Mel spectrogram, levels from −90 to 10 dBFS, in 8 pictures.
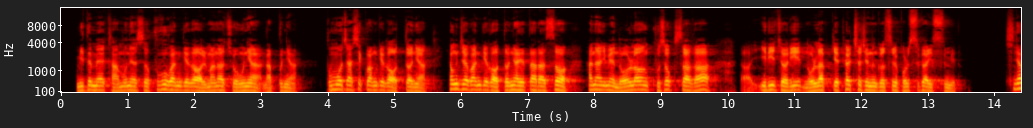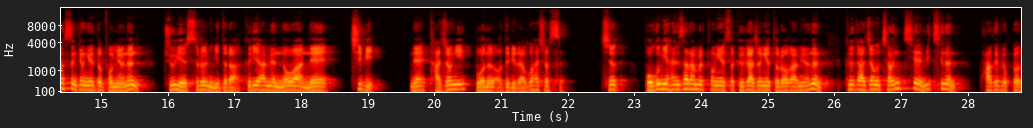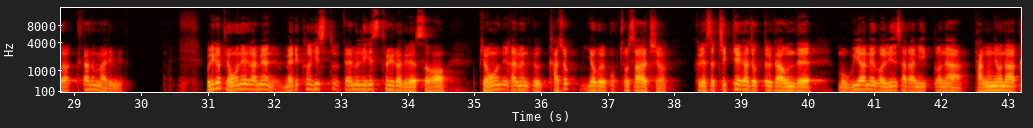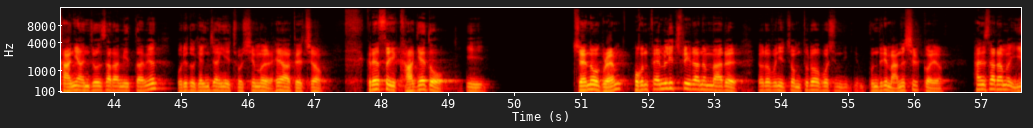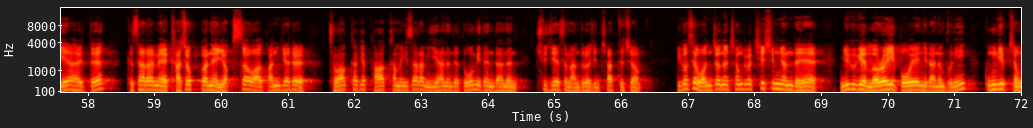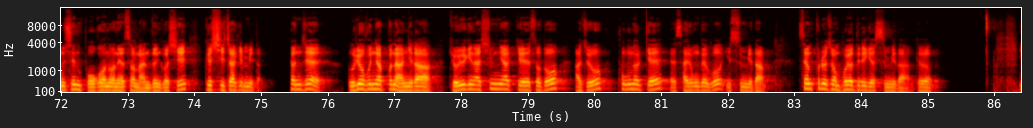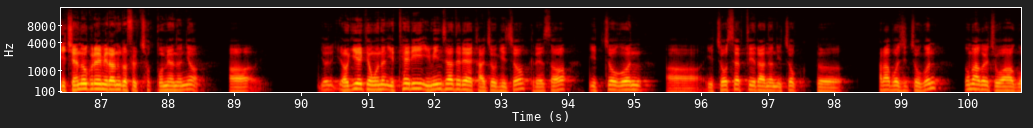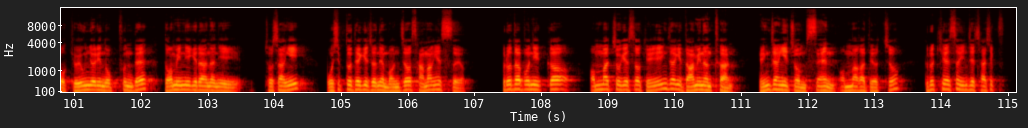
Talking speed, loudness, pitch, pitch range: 290 characters per minute, -26 LUFS, 145 Hz, 125-160 Hz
